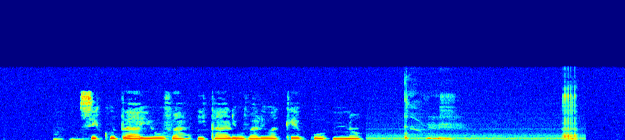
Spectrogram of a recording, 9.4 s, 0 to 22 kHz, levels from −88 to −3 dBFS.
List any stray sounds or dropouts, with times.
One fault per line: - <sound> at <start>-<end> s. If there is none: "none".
- throat clearing at 6.1-7.1 s
- squeak at 8.4-8.7 s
